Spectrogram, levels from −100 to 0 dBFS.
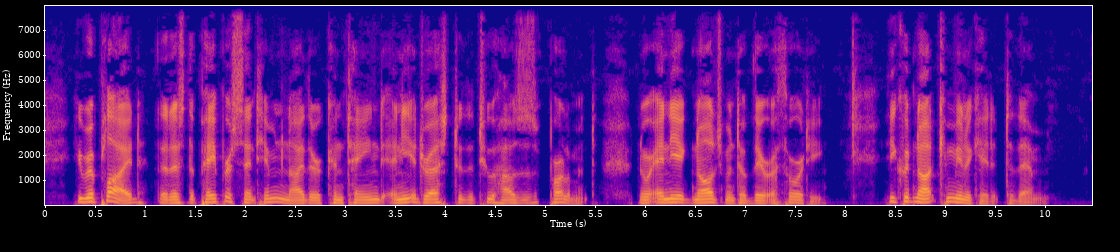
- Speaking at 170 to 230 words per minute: Yes, average, 180 wpm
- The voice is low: Yes, low, 120 Hz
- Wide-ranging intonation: No, average, 3.0 semitones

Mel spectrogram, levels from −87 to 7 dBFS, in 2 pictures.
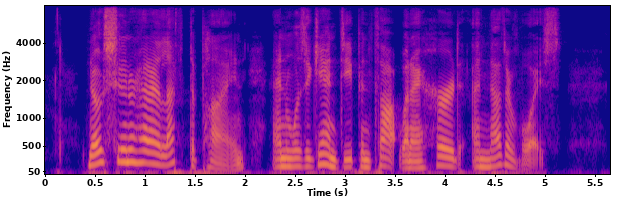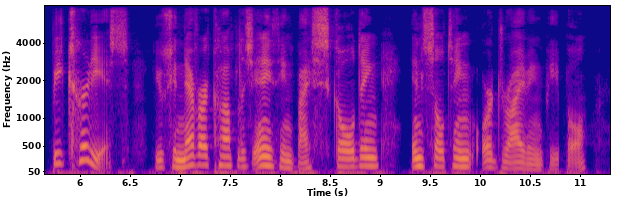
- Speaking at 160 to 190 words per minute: Yes, average, 165 wpm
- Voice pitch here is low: No, medium, 145 Hz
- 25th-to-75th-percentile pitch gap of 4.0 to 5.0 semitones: Yes, average, 4.6 semitones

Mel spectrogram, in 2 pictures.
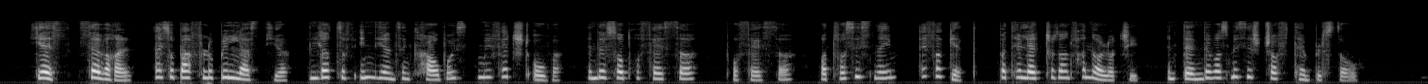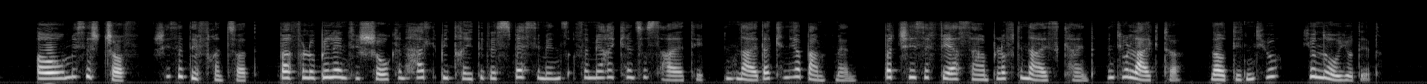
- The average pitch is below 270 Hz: No, very high, 285 Hz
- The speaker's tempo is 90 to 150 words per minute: No, average, 190 wpm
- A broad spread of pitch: Yes, wide, 6.1 semitones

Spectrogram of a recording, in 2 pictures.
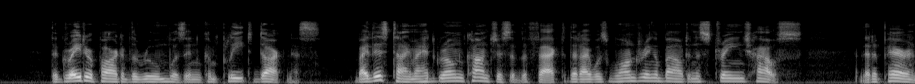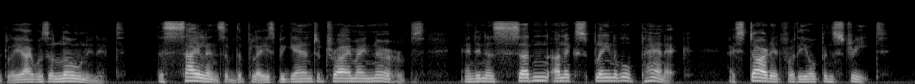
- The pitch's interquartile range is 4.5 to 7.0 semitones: No, average, 3.6 semitones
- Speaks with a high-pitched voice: No, low, 135 Hz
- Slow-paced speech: No, average, 195 wpm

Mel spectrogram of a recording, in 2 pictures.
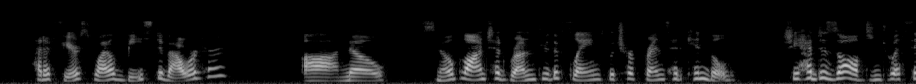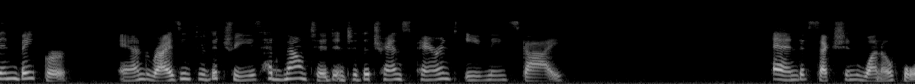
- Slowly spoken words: Yes, slow, 125 wpm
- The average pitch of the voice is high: Yes, high, 230 Hz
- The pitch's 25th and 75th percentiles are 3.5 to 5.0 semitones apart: Yes, average, 4.3 semitones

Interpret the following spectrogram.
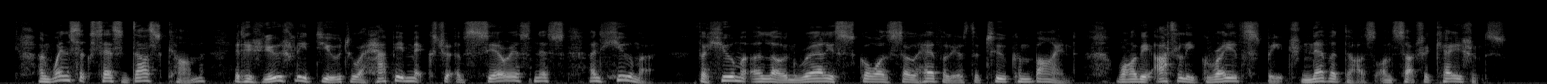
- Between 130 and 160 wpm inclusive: Yes, average, 145 wpm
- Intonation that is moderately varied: Yes, average, 4.2 semitones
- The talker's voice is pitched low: Yes, low, 130 Hz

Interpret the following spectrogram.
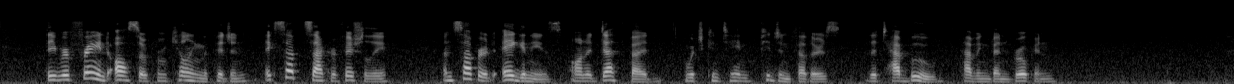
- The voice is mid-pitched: Yes, medium, 155 Hz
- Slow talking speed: Yes, slow, 115 wpm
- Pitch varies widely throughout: Yes, wide, 6.3 semitones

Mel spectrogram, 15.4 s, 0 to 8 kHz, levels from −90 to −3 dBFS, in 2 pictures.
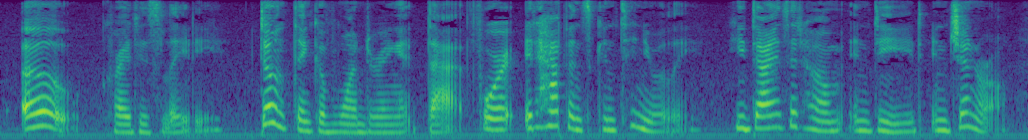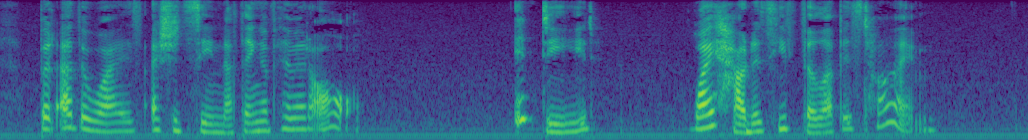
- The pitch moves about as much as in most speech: No, wide, 5.8 semitones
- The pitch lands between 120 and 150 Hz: No, high, 205 Hz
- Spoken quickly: No, average, 155 wpm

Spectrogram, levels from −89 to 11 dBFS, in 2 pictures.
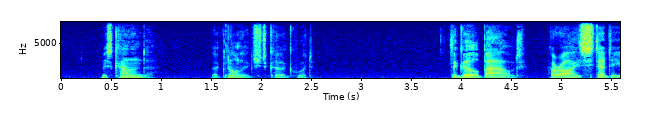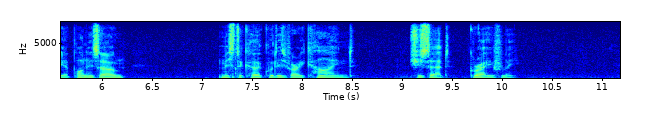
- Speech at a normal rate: No, slow, 115 wpm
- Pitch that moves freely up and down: No, average, 3.6 semitones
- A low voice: Yes, very low, 90 Hz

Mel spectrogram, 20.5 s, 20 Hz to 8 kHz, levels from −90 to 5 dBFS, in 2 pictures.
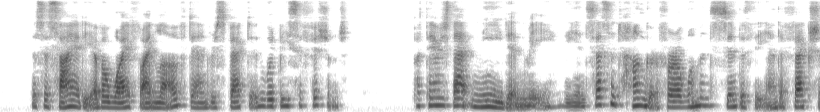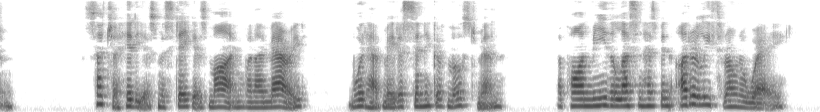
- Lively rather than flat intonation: No, average, 3.6 semitones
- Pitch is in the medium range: Yes, medium, 175 Hz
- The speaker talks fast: No, average, 155 wpm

